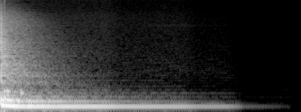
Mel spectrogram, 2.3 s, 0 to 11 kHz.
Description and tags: tom classic 2
a dw tom set recorded with a Shure SM57 mic
on WaveLab added 2 harmonic sets 2 time [one harmonic set of two is consisted of one octave up and after 3 ms two octaves up but at a lower volume] are added after 7 ms from the attack maximum peak and again a bit lower after 12 ms from the latter double harmonic.
Very classic tom harmonics for toms. A must have mainstream.
drum, drumkit, tom, tom-tom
